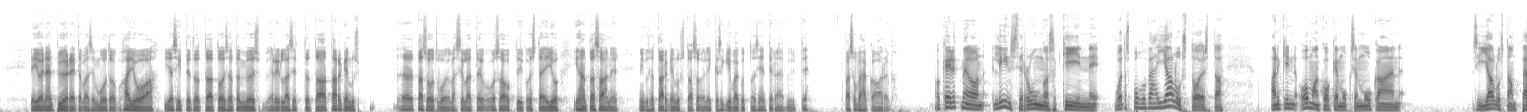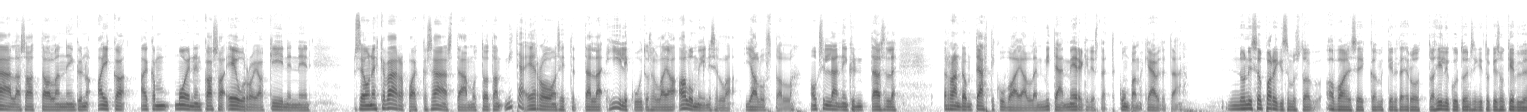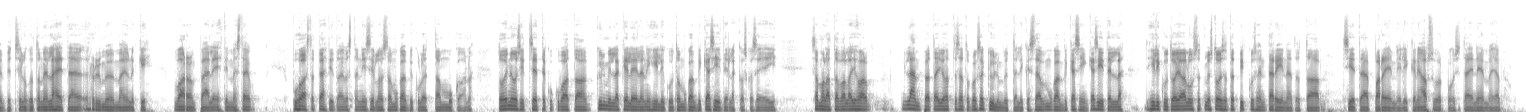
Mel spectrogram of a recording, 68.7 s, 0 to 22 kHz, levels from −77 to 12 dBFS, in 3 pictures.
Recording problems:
none

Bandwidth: 14 kHz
